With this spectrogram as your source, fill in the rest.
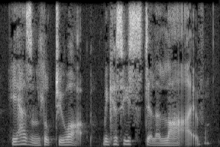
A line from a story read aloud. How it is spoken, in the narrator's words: Lupin replied solemnly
